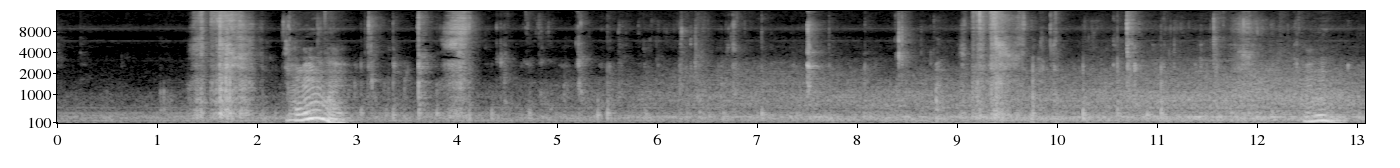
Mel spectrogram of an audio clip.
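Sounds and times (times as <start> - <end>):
faint steady hum: 0.0 - 13.0
chewing mouth sounds: 3.0 - 7.8, 8.4 - 13.0.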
